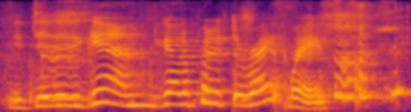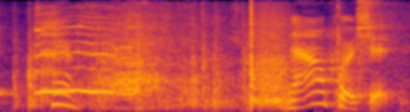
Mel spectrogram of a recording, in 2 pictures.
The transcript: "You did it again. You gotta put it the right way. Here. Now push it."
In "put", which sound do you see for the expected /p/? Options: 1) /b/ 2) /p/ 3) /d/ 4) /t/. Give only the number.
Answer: 2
